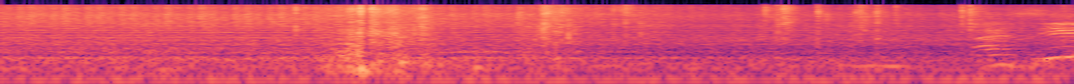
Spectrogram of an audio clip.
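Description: A cardboard box scrapes and thumps as it is lifted.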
